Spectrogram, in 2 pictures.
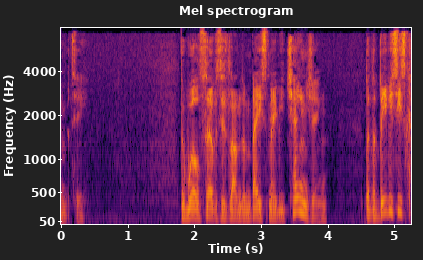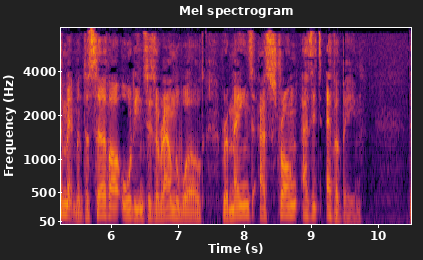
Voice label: last BBC Bush House broadcast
